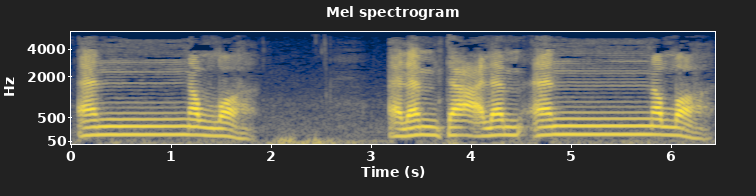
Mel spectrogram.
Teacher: نلصق طرف اللسان في أصول الثنايا العليا وتظهر غنة من الخشوم · حرف غنة مشدد يعني يغن مقدار حركتين، فلا نخفف النون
